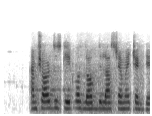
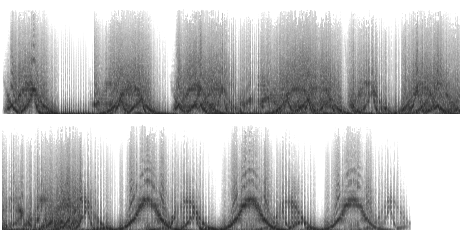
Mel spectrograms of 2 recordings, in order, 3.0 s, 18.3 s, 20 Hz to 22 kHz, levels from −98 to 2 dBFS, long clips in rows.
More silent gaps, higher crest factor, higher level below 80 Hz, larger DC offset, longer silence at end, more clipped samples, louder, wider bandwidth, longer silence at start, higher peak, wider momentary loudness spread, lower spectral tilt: neither; first, 18 dB vs 12 dB; second, -64 dBFS vs -24 dBFS; neither; second, 0 s vs 1.1 s; neither; about the same, -19 LUFS vs -21 LUFS; second, 7 kHz vs 8.6 kHz; first, 0.55 s vs 0.05 s; first, -2 dBFS vs -6 dBFS; about the same, 6 LU vs 7 LU; second, -2 dB/octave vs -8.5 dB/octave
